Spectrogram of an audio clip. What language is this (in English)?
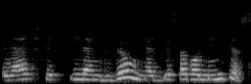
Lithuanian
